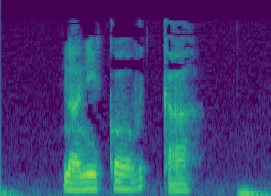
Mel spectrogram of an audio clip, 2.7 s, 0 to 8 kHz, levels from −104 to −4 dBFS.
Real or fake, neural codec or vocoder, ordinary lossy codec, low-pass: real; none; MP3, 24 kbps; 7.2 kHz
